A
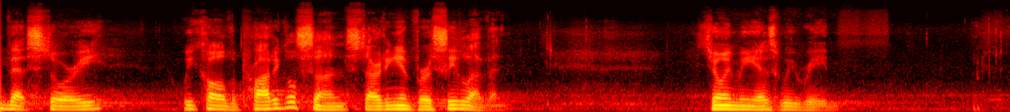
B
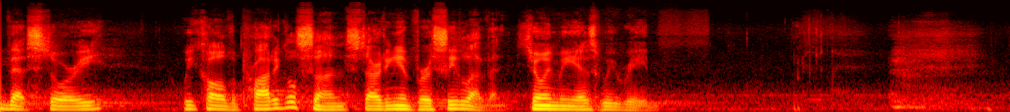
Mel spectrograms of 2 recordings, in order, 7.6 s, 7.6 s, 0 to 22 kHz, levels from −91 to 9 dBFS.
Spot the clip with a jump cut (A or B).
B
